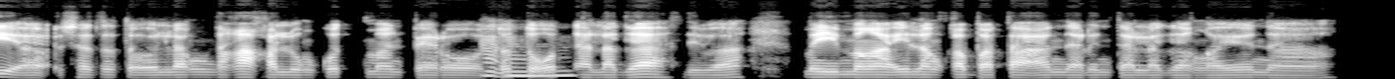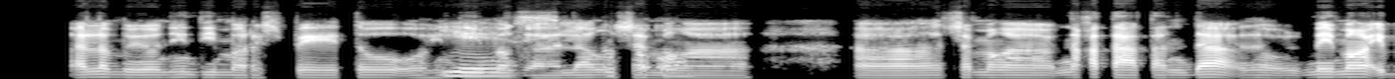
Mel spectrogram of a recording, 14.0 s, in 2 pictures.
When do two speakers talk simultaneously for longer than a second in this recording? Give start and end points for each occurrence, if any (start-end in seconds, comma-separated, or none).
9.2-10.5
